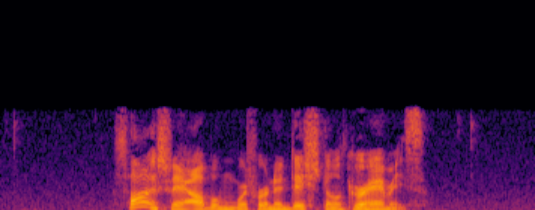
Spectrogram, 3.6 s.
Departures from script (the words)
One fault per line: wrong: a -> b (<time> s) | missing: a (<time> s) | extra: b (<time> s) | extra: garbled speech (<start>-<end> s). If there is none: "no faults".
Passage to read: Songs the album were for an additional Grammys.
no faults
